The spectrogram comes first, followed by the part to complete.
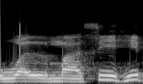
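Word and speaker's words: والمسيحِ: Tapi di situ ada kesalahan, Bang, di Quran sebenarnya bacanya yang benar. Min dunillahi wal Masihi bni Maryam. Iya, begitu. Bukan ha, bukan fatah, bukan baris atas.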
